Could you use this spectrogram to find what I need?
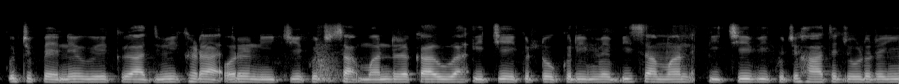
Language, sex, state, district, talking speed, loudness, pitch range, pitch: Hindi, male, Maharashtra, Sindhudurg, 165 wpm, -25 LUFS, 120-125 Hz, 120 Hz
